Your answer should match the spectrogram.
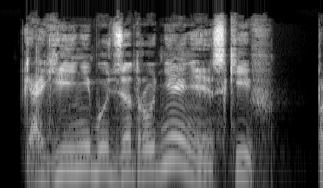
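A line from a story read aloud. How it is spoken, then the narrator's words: Booming voice. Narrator (Russian): прогремел знакомый голос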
